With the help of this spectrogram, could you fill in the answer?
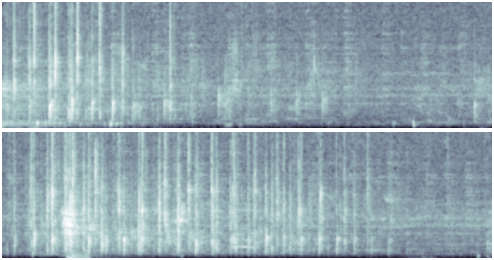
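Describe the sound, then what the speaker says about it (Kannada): At a formal assembly where bouquets are presented to guests, an audience claps in scattered bursts. The sharp, uneven hand claps swell and fade across the stretch, with voices speaking in between. "ಮತ್ತೆ ಜೋರಾದ ಚಪ್ಪಾಳೆಯೊಂದಿಗೆ"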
